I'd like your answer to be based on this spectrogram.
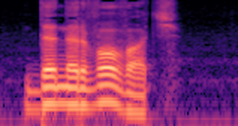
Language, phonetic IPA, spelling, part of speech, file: Polish, [ˌdɛ̃nɛrˈvɔvat͡ɕ], denerwować, verb, Pl-denerwować.ogg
